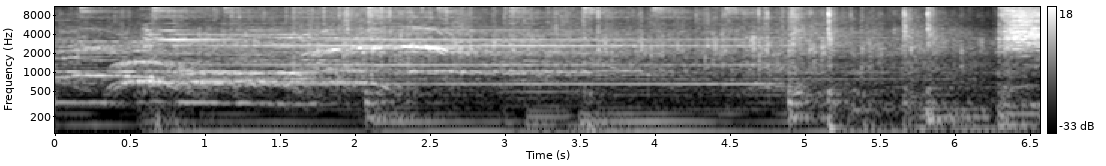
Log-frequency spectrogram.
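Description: Live rock band playing an instrumental passage: electric guitar, bass and keyboards holding sustained notes that shift every second or two, with curving, gliding pitch sweeps in the first half and drum hits near the end.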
